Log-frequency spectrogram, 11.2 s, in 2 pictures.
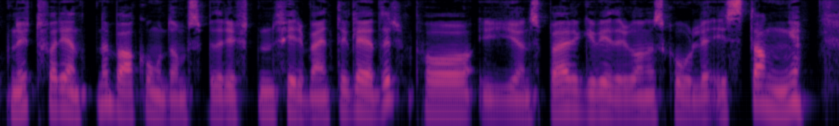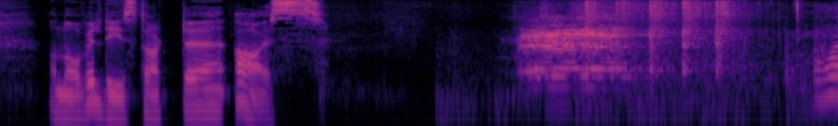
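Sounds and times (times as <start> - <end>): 
speech: 0.1 - 7.8, 9.0 - 9.9, 11.0 - 11.1
sheep bleating in a barn: 8.9 - 10.0.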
